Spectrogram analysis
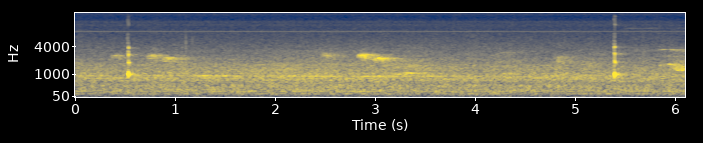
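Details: Two sharp, brief hiccups about five seconds apart in a quiet room; ordinary hiccups.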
